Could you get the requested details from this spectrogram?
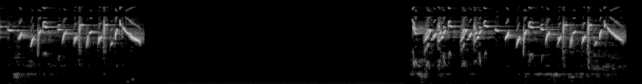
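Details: European goldfinch performing 'plak mine' style song, error-free: two tinkling phrases of rapid, high twittering and falling chips, about one and two seconds long, with a gap of silence between.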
